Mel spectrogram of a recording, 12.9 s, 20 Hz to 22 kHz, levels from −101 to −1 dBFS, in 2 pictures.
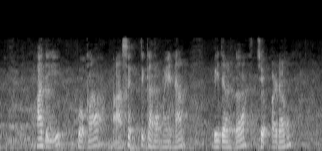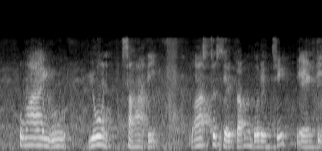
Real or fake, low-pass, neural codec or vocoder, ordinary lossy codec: fake; none; codec, 16 kHz, 2 kbps, FreqCodec, larger model; none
